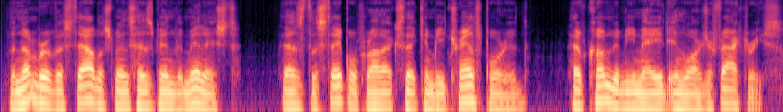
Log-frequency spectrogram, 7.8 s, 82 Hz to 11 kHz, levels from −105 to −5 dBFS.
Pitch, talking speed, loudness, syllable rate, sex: 105 Hz, 175 wpm, -16 LUFS, 5.6 syllables/s, male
